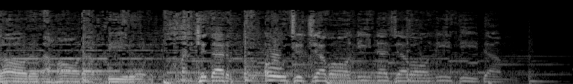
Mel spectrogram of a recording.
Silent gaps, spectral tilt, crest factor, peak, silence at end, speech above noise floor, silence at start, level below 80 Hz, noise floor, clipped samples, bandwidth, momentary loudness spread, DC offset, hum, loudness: none; -5 dB/octave; 16 dB; -10 dBFS; 0 s; 24 dB; 0 s; -40 dBFS; -49 dBFS; under 0.1%; 13.5 kHz; 14 LU; 0.6%; none; -26 LUFS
